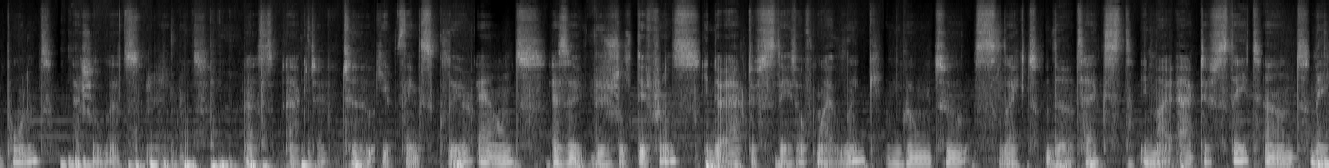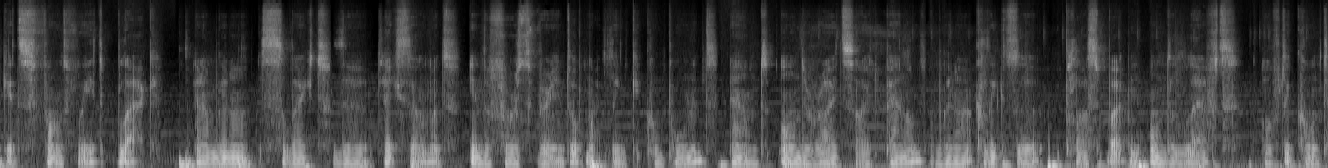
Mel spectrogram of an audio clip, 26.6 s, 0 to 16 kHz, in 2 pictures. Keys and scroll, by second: 1.4-3.1 typing.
